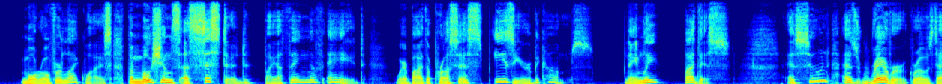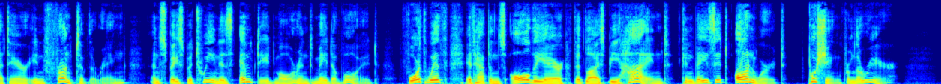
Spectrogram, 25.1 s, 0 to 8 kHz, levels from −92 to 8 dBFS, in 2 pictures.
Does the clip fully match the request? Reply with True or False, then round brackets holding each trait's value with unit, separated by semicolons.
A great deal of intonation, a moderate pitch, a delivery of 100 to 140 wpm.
True (6.4 semitones; 150 Hz; 135 wpm)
